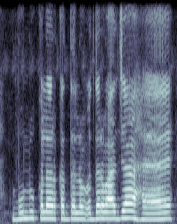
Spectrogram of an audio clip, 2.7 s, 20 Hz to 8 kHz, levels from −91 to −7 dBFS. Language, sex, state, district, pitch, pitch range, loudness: Hindi, female, Jharkhand, Garhwa, 235 Hz, 225-235 Hz, -15 LUFS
